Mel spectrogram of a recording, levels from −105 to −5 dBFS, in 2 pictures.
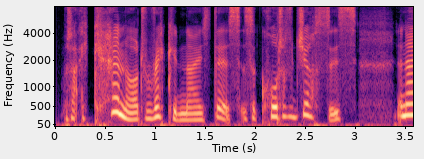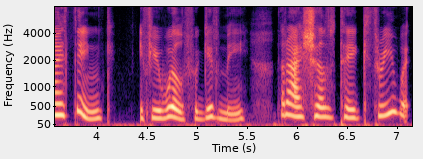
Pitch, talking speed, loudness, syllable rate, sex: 225 Hz, 200 wpm, -19 LUFS, 5.5 syllables/s, female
